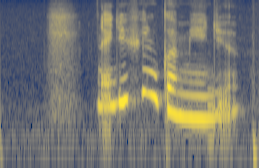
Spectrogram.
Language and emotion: Russian, sad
